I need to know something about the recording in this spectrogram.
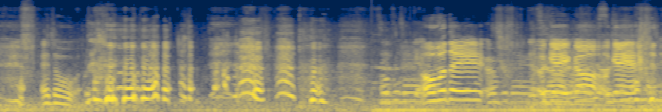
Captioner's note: laughing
